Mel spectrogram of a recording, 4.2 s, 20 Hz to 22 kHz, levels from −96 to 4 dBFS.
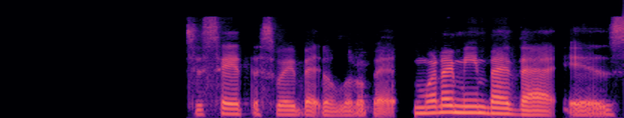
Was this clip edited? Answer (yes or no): yes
